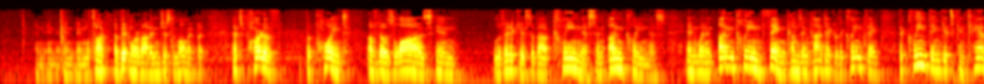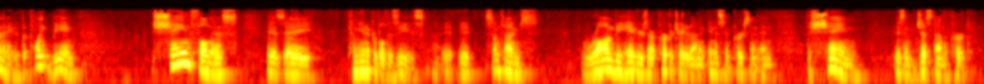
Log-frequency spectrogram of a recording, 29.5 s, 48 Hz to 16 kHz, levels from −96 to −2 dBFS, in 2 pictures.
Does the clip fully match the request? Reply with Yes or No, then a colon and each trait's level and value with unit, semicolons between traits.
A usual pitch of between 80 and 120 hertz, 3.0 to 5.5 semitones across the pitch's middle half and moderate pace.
Yes: low, 110 Hz; average, 3.9 semitones; average, 150 wpm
